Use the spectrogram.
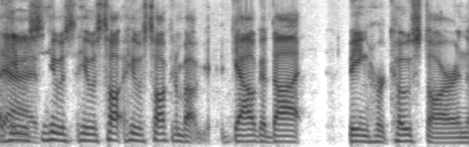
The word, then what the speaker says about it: Gal: Why did you pronounce her name Gail? did LOL. say it. It's Gal. Come on, Jay.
